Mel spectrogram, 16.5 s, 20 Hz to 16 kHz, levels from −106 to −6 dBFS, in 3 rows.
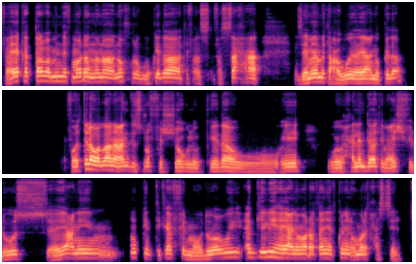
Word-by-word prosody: فهي 175 Hz, -, +3 dB
كانت 175 Hz, -, -4 dB
طالبة 180 Hz, -1 st, +5 dB
مِنّي 170 Hz, 0 st, -1 dB
في 155 Hz, -, -7 dB
مرّة 165 Hz, +2 st, +3 dB
إننا 155 Hz, -1 st, +2 dB
نخرج 150 Hz, -3 st, -5 dB
وكده 150 Hz, +4 st, +1 dB
تفس -, -, -13 dB
افسحها -, -, 0 dB, 0.5 s
زي 120 Hz, +1 st, -1 dB
ماهي 150 Hz, +3 st, +4 dB
متعودة 130 Hz, -3 st, +1 dB
يعني 130 Hz, -1 st, +4 dB
وكده، 140 Hz, +5 st, -4 dB, 1.0 s
فقلت 125 Hz, +8 st, -2 dB
لها 180 Hz, -, +10 dB
والله 155 Hz, -1 st, +8 dB
أنا 150 Hz, -, +7 dB
عندي 135 Hz, -2 st, +2 dB
ظروف 130 Hz, +3 st, -9 dB
في 115 Hz, -, -16 dB
الشغل 115 Hz, +2 st, -6 dB
وكده 120 Hz, +3 st, -1 dB
و 110 Hz, -, -2 dB, 0.6 s
وإيه 130 Hz, +1 st, -3 dB, 0.4 s
وحاليًا 110 Hz, +5 st, -2 dB
دلوقتي 135 Hz, +1 st, +2 dB
ما 110 Hz, -, -5 dB
معييش 130 Hz, +4 st, -3 dB
فلوس 130 Hz, +4 st, -7 dB
يعني 150 Hz, +5 st, 0 dB, 0.5 s
ممكن 155 Hz, -4 st, -7 dB
تكفي 150 Hz, +2 st, -5 dB
الموضوع 125 Hz, +4 st, -2 dB
و 160 Hz, +3 st, -1 dB
أجليها 175 Hz, 0 st, 0 dB
يعني 150 Hz, -2 st, +5 dB
مرّة 145 Hz, -1 st, +3 dB
تانية 145 Hz, +1 st, -1 dB
تكون 150 Hz, +2 st, -5 dB
الأمور 140 Hz, -1 st, 0 dB
اتحسنت. 120 Hz, -4 st, -11 dB
140 Hz, 160 wpm, -24 LUFS, 125-155 Hz, 1.0 s, لها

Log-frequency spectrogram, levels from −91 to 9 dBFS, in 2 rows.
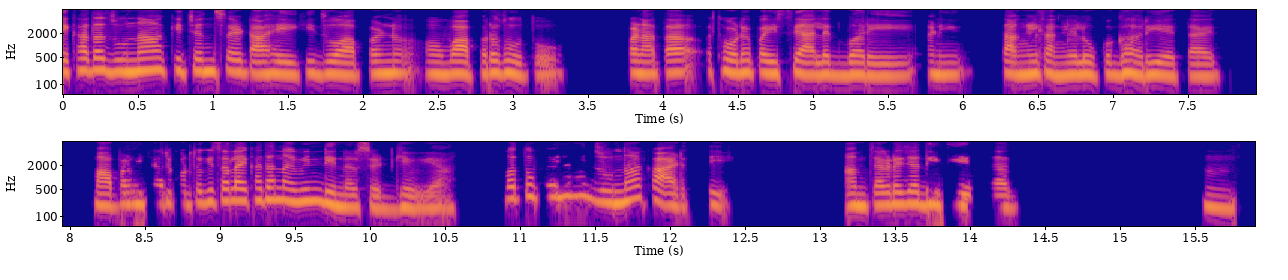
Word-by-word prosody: एखादा 230 Hz, +3 st, +2 dB
जुना 220 Hz, +3 st, +4 dB
kitchen 220 Hz, -1 st, +1 dB
set 210 Hz, -2 st, -1 dB
आहे, 185 Hz, 0 st, +3 dB
की 195 Hz, +3 st, -5 dB
जो 190 Hz, +1 st, 0 dB
आपण 190 Hz, +2 st, +2 dB, 0.4 s
वापरत 195 Hz, +1 st, +3 dB
होतो; 175 Hz, -1 st, -2 dB, 0.4 s
पण 200 Hz, -1 st, +3 dB
आता 195 Hz, +2 st, +2 dB, 0.2 s
थोडे 205 Hz, -2 st, +3 dB
पैसे 195 Hz, +1 st, +1 dB
आलेत 180 Hz, 0 st, +3 dB
बरे 175 Hz, -2 st, +1 dB, 0.3 s
आणि 180 Hz, -1 st, -1 dB, 0.3 s
चांगले-चांगले 185 Hz, -1 st, +2 dB
लोकं 185 Hz, 0 st, 0 dB
घरी 185 Hz, -1 st, +2 dB
येतायत. 165 Hz, -1 st, -3 dB, 0.5 s
मग 195 Hz, -, +3 dB
आपण 190 Hz, +2 st, +1 dB
विचार 210 Hz, 0 st, -3 dB
करतो, 215 Hz, +1 st, -5 dB
की 235 Hz, -, 0 dB
चला 250 Hz, +2 st, +3 dB
एखादा 260 Hz, +2 st, +1 dB
नवीन 250 Hz, -1 st, +2 dB
डिनर 190 Hz, -6 st, +3 dB
सेट 160 Hz, -2 st, -4 dB
घेऊया, 85 Hz, -, -3 dB, 0.4 s
मग 285 Hz, -, 0 dB
तो 330 Hz, -, 0 dB
पहिले 315 Hz, +2 st, -2 dB
मी 330 Hz, -3 st, -3 dB
जुना 235 Hz, +3 st, +2 dB
काढते. 195 Hz, +1 st, +1 dB, 0.8 s
आमच्याकडे 200 Hz, +2 st, +2 dB
ज्या 210 Hz, 0 st, +3 dB
दीदी 200 Hz, -1 st, 0 dB
येतात 175 Hz, -2 st, -5 dB, 1.3 s
हम्म. 170 Hz, -3 st, -3 dB
195 Hz, 160 wpm, -23 LUFS, 180-215 Hz, 1.3 s, जुना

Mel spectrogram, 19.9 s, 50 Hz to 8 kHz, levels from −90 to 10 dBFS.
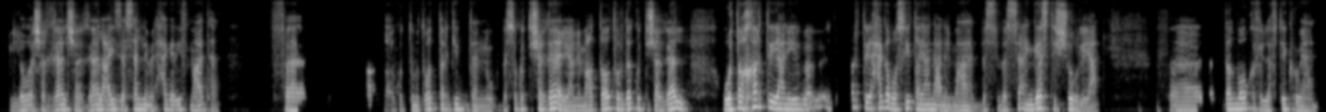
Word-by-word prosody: اللي 105 Hz, +3 st, -6 dB
هو 125 Hz, +1 st, -1 dB
شغال، 120 Hz, +3 st, +1 dB
شغال، 120 Hz, +2 st, 0 dB
عايز 125 Hz, +1 st, 0 dB
أسلِّم 125 Hz, +1 st, 0 dB
الحاجة 130 Hz, +3 st, -5 dB
دي 130 Hz, +2 st, -2 dB
في 130 Hz, -2 st, -10 dB
ميعادها. 115 Hz, -5 st, -5 dB, 0.8 s
ف -, -, -11 dB, 1.5 s
آه 120 Hz, -2 st, -15 dB
كنت 120 Hz, -1 st, -12 dB
متوتر 130 Hz, +3 st, -2 dB
جدًا، 115 Hz, -5 st, -4 dB
وبس 110 Hz, +5 st, -4 dB
كنت 130 Hz, 0 st, -5 dB
شغال، 140 Hz, 0 st, +4 dB
يعني 110 Hz, -1 st, -3 dB
مع 110 Hz, +1 st, -3 dB
التوتر 135 Hz, +4 st, +1 dB
ده 145 Hz, +2 st, +3 dB
كنت 140 Hz, -1 st, -5 dB
شغال، 140 Hz, +5 st, +3 dB, 0.5 s
واتأخرت 165 Hz, +8 st, +6 dB
يعني 140 Hz, -4 st, +4 dB
و 135 Hz, -, -2 dB, 0.7 s
واتأخرت 190 Hz, -3 st, -3 dB
حاجة 160 Hz, +2 st, +1 dB
بسيطة 145 Hz, +1 st, +1 dB
يعني 130 Hz, -1 st, +1 dB
عن 120 Hz, -1 st, -2 dB
الميعاد، 110 Hz, -1 st, -5 dB
بس 115 Hz, +1 st, -6 dB
بس 120 Hz, +3 st, -3 dB
أنجزت 145 Hz, +2 st, +3 dB
الشغل 125 Hz, -3 st, +2 dB
يعني. 95 Hz, -3 st, -6 dB, 1.0 s
فده 115 Hz, -1 st, -5 dB, 0.5 s
الموقف 140 Hz, -1 st, +1 dB
اللي 115 Hz, -1 st, -3 dB
افتكره 130 Hz, 0 st, -3 dB
يعني. 105 Hz, -3 st, -8 dB
125 Hz, 130 wpm, -23 LUFS, 115-140 Hz, 1.5 s, واتأخرت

